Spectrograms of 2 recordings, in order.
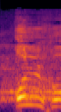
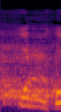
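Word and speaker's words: قل هو: রাব্বুল আলামন এখানে বলছেন কুলহু আল্লাহু আহাদ এখানে কফ দিয়ে পড়ছেন কিন্তু অনেকেই ভুল করে উচ্চারণ সঠিক না হওয়ার কারণে তারা পরে কাফ দিয়ে কুলহু আল্লাহ ক শব্দের অর্থ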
